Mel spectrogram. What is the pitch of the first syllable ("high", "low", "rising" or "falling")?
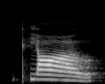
falling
